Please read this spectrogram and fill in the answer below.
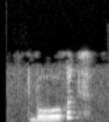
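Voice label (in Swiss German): "wohret", Alsatian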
